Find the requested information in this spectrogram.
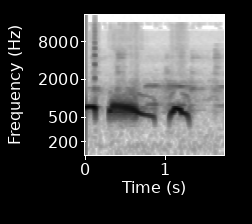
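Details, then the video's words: Spotted dove cooing from a compilation of decoy voices for training caged birds: one short clipped note, a long rolling coo that slides down in pitch, then a single arched final note. "Tiếng chim cu gáy tập bổi và mồi kích thúc giúp nhanh nổi và xiêng gáy"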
